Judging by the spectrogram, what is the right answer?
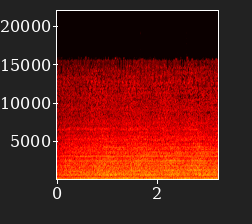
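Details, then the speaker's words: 2018 Jaguar XF 2.0 petrol after replacing the timing chain, water pump and turbo for a stretched chain, rattle and engine light: an even, steady idle with a smooth low hum and no knocks, ticks or misses. The engine sounds healthy. "ready to start the vehicle now everything's all assembled all the plugs coolant pipes wiring exhaust is on gearboxes on Barry is that it sounds healthy"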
